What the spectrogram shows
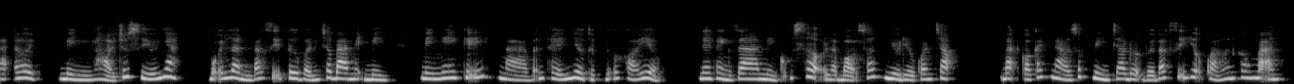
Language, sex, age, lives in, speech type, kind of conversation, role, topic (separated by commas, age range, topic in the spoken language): Vietnamese, female, 25-29, Vietnam, read, expert-assistant, asker, Làm thế nào để giao tiếp hiệu quả với bác sĩ khi tư vấn sức khỏe?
